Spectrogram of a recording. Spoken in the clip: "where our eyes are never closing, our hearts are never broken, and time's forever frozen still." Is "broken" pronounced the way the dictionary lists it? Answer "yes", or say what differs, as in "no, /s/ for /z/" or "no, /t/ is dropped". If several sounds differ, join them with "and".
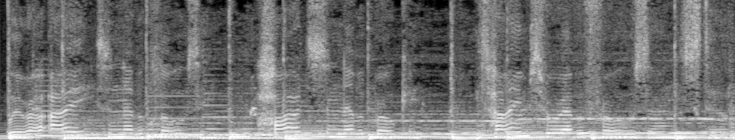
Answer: no, /k/ is dropped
